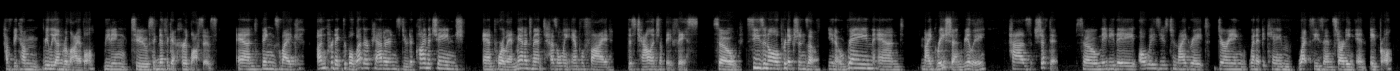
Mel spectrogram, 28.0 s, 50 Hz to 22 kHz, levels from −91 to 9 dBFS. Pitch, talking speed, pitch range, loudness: 175 Hz, 125 wpm, 160-200 Hz, -24 LUFS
